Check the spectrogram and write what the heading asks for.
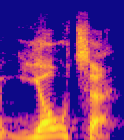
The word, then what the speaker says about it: Jota: And it was the Laverda Jota, this is the 1970s. Or Yota, as we're being encouraged to pronounce it.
